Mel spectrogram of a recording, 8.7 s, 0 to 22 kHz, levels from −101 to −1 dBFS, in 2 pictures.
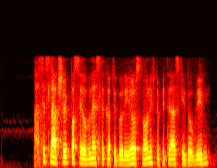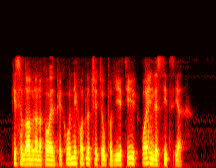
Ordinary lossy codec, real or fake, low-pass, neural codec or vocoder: none; fake; 5.4 kHz; codec, 16 kHz in and 24 kHz out, 0.6 kbps, FocalCodec, streaming, 4096 codes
